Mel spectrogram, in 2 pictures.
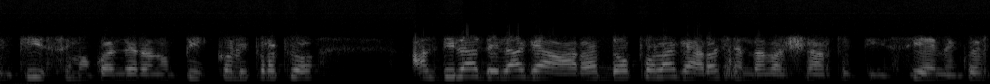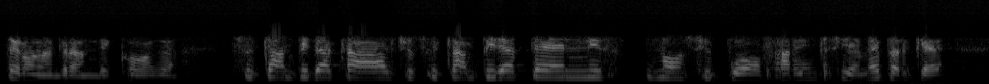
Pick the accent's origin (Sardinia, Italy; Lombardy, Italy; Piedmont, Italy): Lombardy, Italy; Milan; now in Aosta Valley, Italy; il fatto di essere milanese era quasi un vantaggio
